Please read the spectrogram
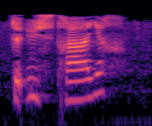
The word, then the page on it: d'r Üstrajer: Bas-Rhin; Herrlisheim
